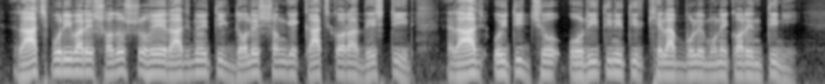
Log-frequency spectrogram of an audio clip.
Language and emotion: Bengali, neutral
